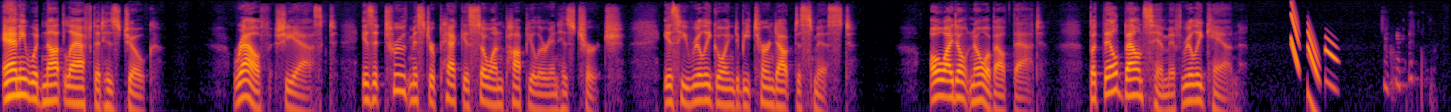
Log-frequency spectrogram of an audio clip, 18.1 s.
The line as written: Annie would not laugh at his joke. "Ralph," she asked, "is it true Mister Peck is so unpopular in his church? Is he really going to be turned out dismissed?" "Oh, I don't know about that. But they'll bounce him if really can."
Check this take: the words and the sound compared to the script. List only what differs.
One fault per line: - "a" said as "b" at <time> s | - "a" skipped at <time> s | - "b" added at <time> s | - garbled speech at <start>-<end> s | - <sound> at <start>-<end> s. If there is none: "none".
- chirp at 16.1-16.7 s
- laugh at 17.3-18.0 s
